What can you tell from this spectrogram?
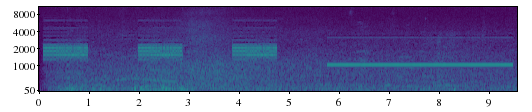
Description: Emergency Alert System (SAME) tones (header bursts, then the 1050 Hz attention tone), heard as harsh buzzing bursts, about 520.83 baud, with the noise of a residential street.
